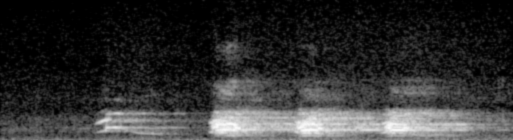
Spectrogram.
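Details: A large sheepdog left alone in a gray pickup truck in a parking area beside a library, barking for over ten minutes; a whine followed by three loud, rough barks spaced about half a second apart.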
